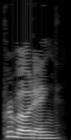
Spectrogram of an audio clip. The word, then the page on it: promoting: British English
